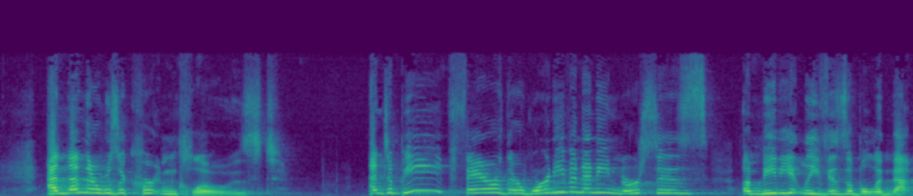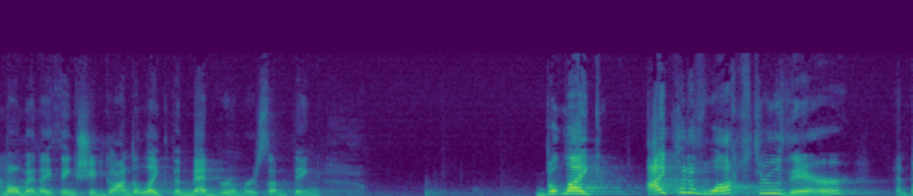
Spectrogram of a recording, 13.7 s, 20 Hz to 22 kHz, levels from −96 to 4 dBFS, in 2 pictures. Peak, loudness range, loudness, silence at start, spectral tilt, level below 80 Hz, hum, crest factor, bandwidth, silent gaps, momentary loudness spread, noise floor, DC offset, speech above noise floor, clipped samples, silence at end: -2 dBFS; 8 LU; -22 LUFS; 0.2 s; -3 dB/octave; -76 dBFS; none; 22 dB; 15.5 kHz; none; 15 LU; -65 dBFS; under 0.1%; 43 dB; under 0.1%; 0.05 s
